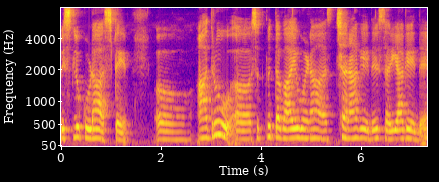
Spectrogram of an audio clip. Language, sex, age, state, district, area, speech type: Kannada, female, 18-30, Karnataka, Tumkur, rural, spontaneous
